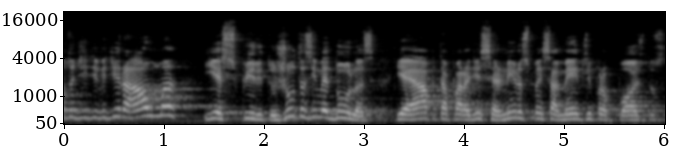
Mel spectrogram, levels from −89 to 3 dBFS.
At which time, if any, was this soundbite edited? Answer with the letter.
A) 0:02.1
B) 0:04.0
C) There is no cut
C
